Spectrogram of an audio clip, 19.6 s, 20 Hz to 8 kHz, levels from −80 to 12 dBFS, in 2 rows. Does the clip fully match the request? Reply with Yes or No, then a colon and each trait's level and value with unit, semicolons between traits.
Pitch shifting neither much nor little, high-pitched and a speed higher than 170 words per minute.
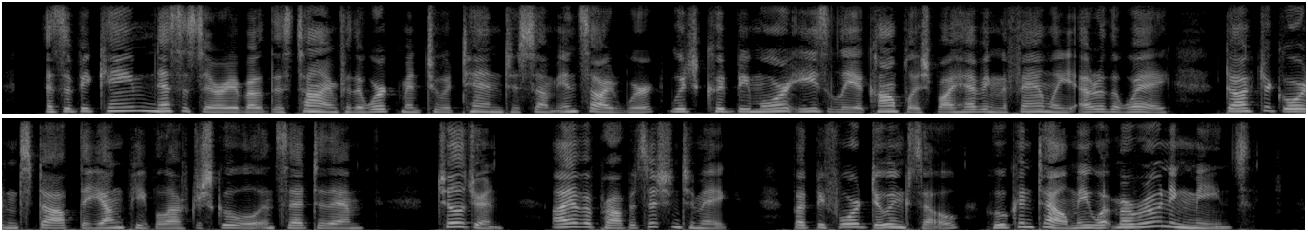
Yes: average, 4.4 semitones; high, 195 Hz; average, 185 wpm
